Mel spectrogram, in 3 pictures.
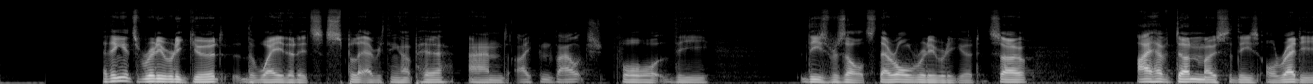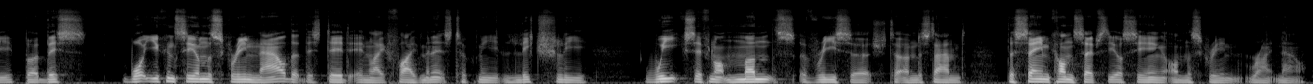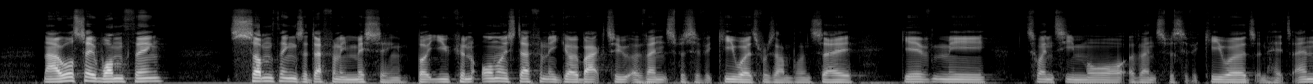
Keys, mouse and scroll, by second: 33.0 alt+a.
